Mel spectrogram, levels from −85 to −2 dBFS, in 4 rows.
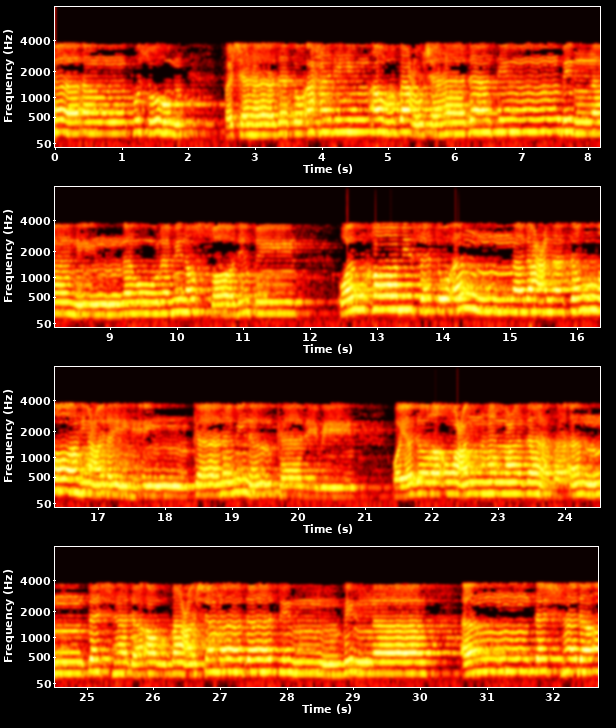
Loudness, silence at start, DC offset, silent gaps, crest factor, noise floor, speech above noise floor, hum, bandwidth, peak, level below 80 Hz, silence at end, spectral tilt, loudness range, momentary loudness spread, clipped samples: -15 LUFS; 0 s; under 0.1%; none; 14 dB; -42 dBFS; 27 dB; none; 4 kHz; 0 dBFS; -58 dBFS; 0 s; -8.5 dB/octave; 4 LU; 9 LU; under 0.1%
